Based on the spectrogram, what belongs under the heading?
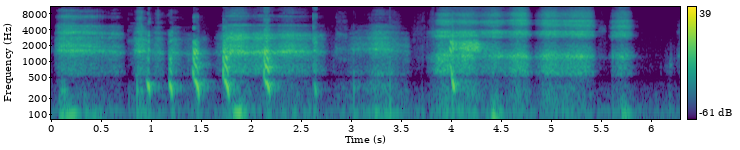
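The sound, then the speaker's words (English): A voice imitates creepy heavy breathing, a series of raspy, wheezy gasps and exhales in an uneven rhythm, fairly loud with no words spoken. “That was a really good breathing impression.”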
